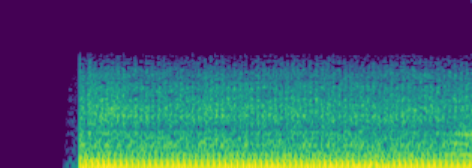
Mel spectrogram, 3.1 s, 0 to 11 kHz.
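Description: A KTM TRK 502 engine starts and settles into a steady, loud idle while warming up before an oil and filter change, a constant even rumble running close to the microphone.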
